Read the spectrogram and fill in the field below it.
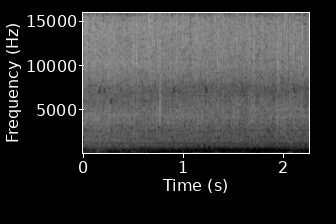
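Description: Spicy pancake batter sizzling in a frying pan, a soft steady hiss and crackle throughout, fairly faint and even, with no talking.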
